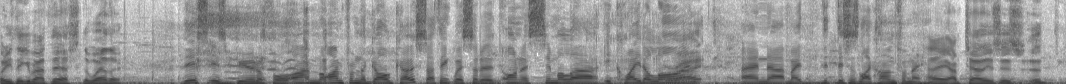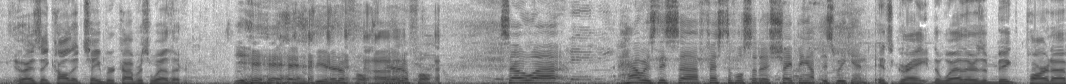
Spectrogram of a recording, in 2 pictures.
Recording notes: Live at the Hammond BBQ Challenge, Louisiana. The town was packed as the whole community came out to support the event and raise money for the local community which was heartwarming to see.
